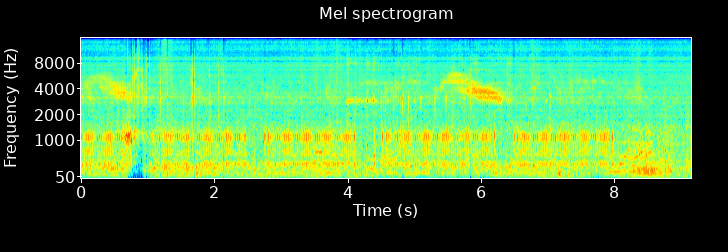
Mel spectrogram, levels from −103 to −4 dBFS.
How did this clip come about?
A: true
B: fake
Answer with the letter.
B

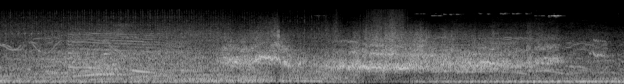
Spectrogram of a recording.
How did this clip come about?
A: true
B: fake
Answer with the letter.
A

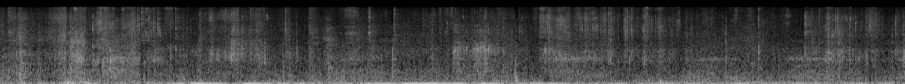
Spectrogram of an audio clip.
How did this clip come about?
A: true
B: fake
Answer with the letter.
A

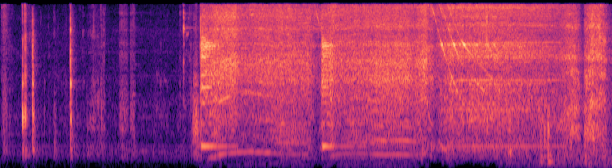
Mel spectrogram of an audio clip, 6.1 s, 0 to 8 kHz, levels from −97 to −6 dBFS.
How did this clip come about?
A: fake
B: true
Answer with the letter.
B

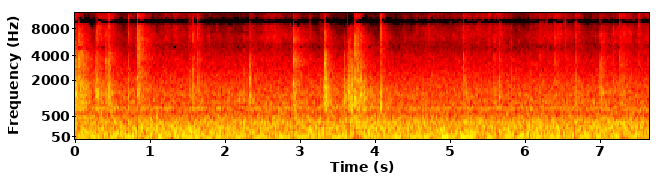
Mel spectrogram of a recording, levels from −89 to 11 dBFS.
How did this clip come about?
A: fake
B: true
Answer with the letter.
B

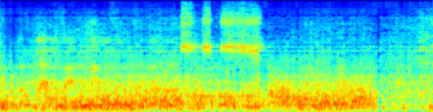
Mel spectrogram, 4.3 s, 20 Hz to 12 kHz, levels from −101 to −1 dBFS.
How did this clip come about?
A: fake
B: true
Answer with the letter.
A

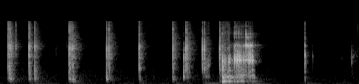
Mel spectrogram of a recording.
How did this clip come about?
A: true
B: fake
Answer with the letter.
A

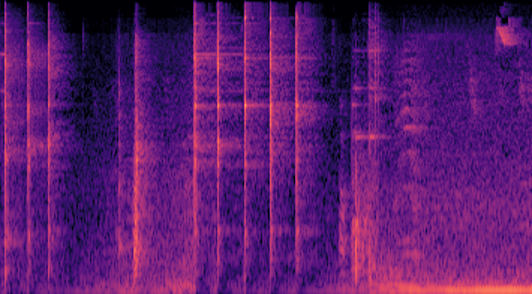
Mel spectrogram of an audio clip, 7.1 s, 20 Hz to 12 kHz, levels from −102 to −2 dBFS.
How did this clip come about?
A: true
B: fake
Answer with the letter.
A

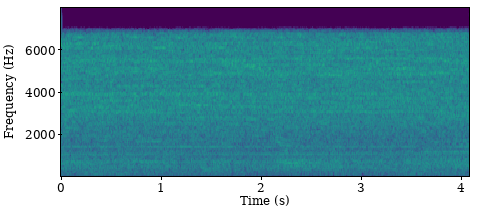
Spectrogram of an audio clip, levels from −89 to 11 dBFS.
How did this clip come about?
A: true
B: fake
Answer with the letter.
A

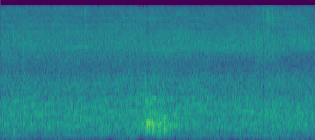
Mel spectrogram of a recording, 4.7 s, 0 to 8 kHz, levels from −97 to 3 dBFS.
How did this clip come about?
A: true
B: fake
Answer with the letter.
B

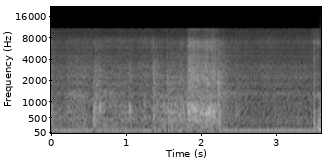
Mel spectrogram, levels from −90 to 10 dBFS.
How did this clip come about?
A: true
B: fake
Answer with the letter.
B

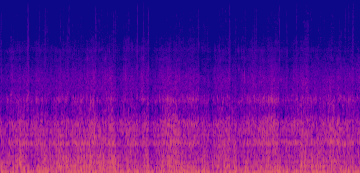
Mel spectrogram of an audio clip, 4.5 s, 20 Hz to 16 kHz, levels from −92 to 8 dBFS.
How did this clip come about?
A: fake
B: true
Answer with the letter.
A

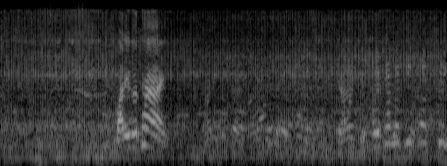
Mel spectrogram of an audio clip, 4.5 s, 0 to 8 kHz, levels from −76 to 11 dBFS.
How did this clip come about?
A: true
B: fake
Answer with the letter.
B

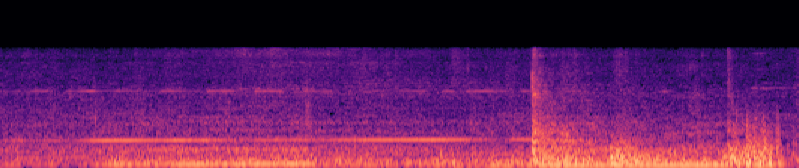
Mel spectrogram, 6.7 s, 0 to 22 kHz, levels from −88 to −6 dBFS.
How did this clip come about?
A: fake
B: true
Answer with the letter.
B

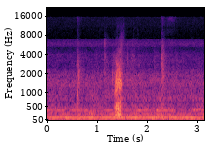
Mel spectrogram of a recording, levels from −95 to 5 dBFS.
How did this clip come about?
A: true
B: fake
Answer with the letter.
B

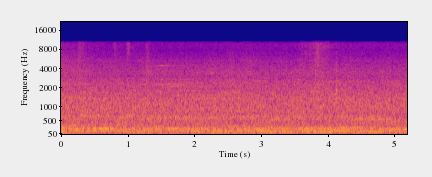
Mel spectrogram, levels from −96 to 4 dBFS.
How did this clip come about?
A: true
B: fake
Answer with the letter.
A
